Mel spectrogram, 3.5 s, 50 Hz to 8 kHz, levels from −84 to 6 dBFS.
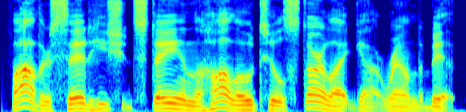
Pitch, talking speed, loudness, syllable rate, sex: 120 Hz, 240 wpm, -18 LUFS, 5.1 syllables/s, male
